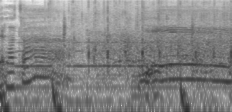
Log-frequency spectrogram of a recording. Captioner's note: audience clapping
